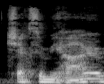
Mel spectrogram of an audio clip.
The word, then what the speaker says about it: Csikszentmihalyi: Csikszentmihalyi, I believe is how he says his name. – Mihai Csikszentmihalyi, yeah. You said it's so different than it looks.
